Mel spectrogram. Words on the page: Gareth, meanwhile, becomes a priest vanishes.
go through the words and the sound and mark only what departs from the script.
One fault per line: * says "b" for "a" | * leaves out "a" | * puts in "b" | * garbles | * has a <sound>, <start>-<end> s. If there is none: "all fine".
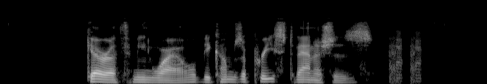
* has a laugh, 3.9-4.2 s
